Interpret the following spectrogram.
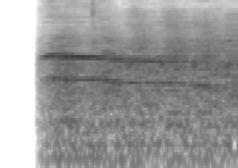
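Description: Domestic goose giving one long, drawn-out squawk that starts about half a second in and sinks slightly in pitch.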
